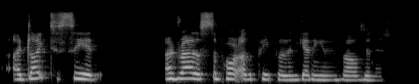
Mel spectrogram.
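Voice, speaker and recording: With an Irish accent, a woman speaks at a fairly high pitch with ordinary variation. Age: 60s. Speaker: farmer. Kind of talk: Q&A session.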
